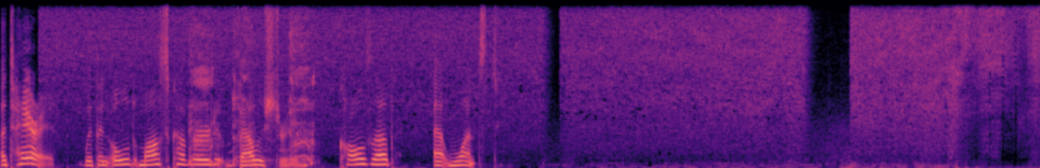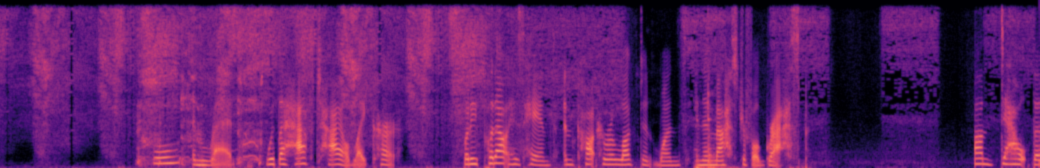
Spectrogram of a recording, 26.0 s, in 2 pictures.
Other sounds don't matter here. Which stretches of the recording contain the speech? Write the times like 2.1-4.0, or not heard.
0.0-6.2, 14.9-17.9, 18.8-23.1, 25.2-25.9.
